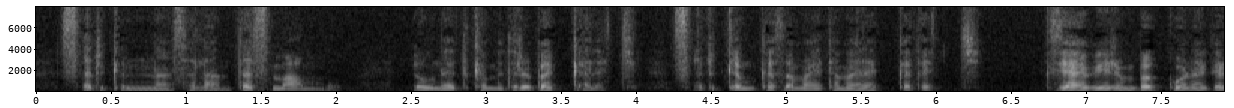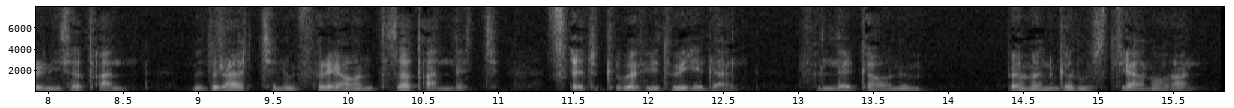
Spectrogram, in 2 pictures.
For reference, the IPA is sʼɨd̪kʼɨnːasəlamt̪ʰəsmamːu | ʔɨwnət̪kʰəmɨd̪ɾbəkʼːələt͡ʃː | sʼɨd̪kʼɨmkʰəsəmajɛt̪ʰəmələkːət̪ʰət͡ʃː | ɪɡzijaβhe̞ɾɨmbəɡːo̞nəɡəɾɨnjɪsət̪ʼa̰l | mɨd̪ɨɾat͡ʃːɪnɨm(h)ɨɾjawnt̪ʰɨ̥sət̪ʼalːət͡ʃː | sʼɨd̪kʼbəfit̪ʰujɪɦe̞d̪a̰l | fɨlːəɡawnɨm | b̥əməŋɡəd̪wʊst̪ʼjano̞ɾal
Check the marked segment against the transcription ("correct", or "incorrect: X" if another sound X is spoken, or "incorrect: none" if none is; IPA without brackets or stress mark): incorrect: f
